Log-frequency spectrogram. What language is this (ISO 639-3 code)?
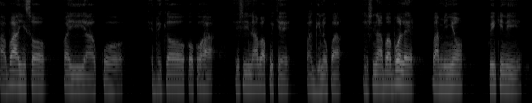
ala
